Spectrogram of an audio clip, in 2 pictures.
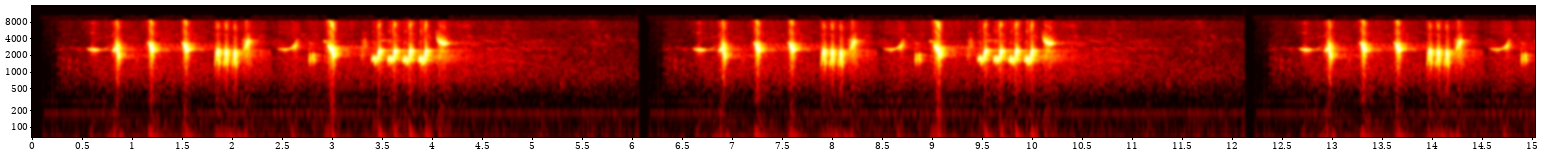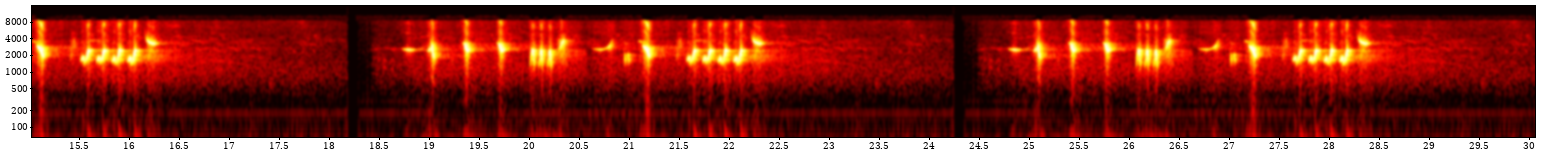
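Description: Bird calls: a phrase of sharp chirping notes ending in a rapid chattering cluster, repeated the same way five times about six seconds apart, with silence in between.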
